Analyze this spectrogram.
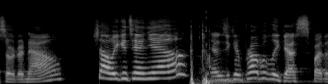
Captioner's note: click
